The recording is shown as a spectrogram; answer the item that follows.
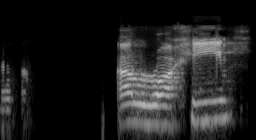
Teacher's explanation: हा ठंडी सांस के साथ निकालिए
